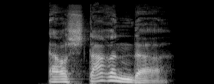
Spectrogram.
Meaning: inflection of erstarrend: 1. strong/mixed nominative masculine singular 2. strong genitive/dative feminine singular 3. strong genitive plural
- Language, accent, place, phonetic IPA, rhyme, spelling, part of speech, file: German, Germany, Berlin, [ɛɐ̯ˈʃtaʁəndɐ], -aʁəndɐ, erstarrender, adjective, De-erstarrender.ogg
